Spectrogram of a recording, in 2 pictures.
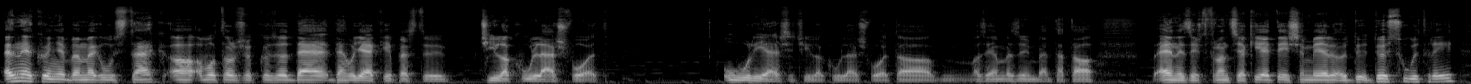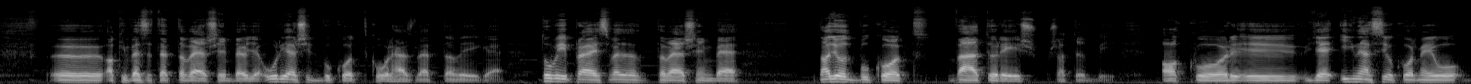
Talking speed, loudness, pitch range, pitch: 110 wpm, -26 LUFS, 85-110 Hz, 100 Hz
